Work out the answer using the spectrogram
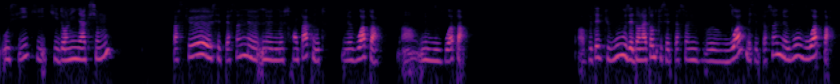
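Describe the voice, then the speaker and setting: A woman's voice: mid-range voice, moderate pace, muffled recording. A woman giving a tarot reading, talking straight to the viewer, hesitant, with many repeated words and fillers, now and then joking. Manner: chatty, addresses viewer directly, jokes. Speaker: tarot reader.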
